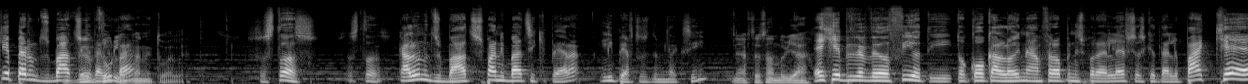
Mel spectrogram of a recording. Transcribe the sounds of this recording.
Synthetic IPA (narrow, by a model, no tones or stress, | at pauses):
ce̞peɾnunt̪uzbɐt͡s̪uscet̪ɐlilɐɐ̰nḭt̪uɐ̰let̪e | so̞st̪o̞s | sost̪oskɐlunet̪uzbɐt̪u̥spɐnibɐt͡sieci̥pe̞ɾɐ | lipiɐft̪osd̪omet̪ɐksi | neɐft̪ost̪ɐnðuʎɐ̰e̞çiepive̞ve̞oθio̞t̪it̪o̞ko̞kɐloine̞ɐnθɾo̞pinispɾo̞e̞le̞fseo̞sce̞t̪ɐlipɐce̞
